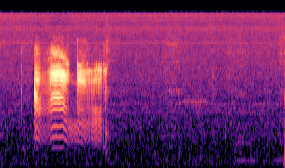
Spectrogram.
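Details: Domestic cat giving a single short, harsh, nasal meow indoors, then a quiet pause.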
